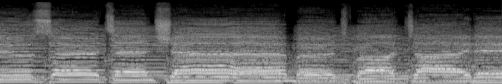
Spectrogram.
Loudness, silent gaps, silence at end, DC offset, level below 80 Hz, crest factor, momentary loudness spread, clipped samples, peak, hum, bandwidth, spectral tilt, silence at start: -14 LUFS; none; 0 s; under 0.1%; -32 dBFS; 14 dB; 3 LU; under 0.1%; 0 dBFS; none; 19.5 kHz; -5 dB/octave; 0 s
